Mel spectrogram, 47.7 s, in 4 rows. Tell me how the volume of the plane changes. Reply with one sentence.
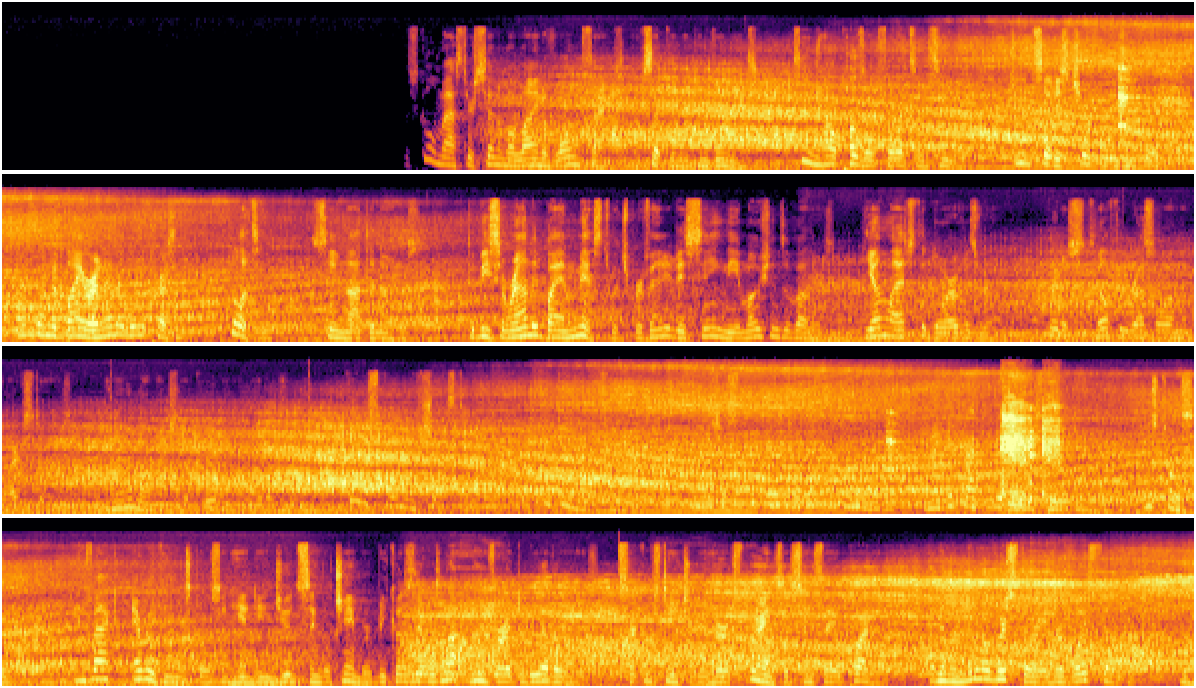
The volume of the plane goes down, then up.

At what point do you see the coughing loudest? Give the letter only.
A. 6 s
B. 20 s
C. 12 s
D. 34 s
D.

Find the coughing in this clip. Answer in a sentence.
The coughing can be heard from 11.2 to 11.9 s and from 32.6 to 34.5 s.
